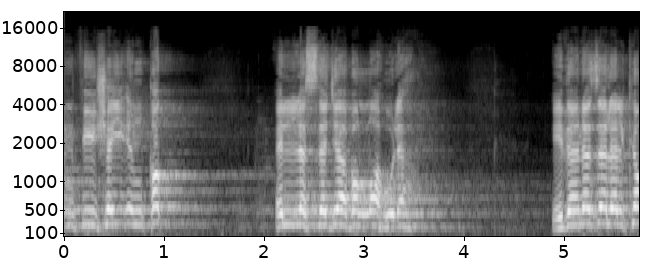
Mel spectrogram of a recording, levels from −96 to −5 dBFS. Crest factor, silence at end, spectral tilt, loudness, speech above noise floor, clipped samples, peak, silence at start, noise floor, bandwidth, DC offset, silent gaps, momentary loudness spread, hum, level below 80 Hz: 18 dB; 0 s; -2 dB/octave; -17 LUFS; 39 dB; under 0.1%; -2 dBFS; 0 s; -56 dBFS; 14.5 kHz; under 0.1%; none; 12 LU; none; -58 dBFS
